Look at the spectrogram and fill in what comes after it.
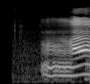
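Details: A baby crying: a brief whimper rising into a loud, clear wail, an ordinary infant cry.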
